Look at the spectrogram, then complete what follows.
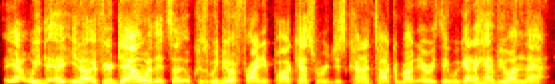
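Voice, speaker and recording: A man's voice: on the high side, expressive, rapid-fire, dry recording, clean studio sound. A man hosting a podcast in loose, joking, casual chat and reading out comments. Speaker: podcast host.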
